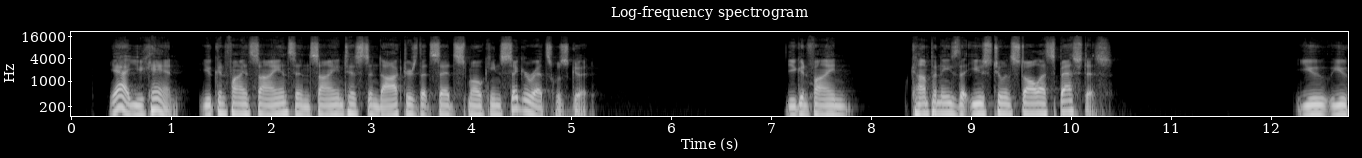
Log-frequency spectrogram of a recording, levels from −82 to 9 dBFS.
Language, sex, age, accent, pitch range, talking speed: English, male, 40-59, American, 105-140 Hz, 130 wpm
